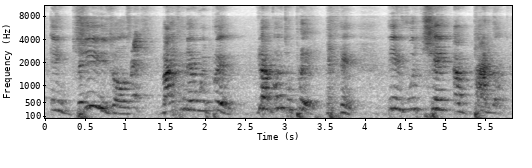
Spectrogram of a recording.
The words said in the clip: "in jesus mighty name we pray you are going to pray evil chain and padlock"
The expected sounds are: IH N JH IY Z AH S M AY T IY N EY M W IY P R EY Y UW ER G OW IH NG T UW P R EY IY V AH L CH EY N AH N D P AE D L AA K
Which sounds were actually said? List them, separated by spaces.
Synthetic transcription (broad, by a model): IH N JH IY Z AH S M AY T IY N EY M W IY P R EY Y UW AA G OW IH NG T UW P R EY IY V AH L CH EY N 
